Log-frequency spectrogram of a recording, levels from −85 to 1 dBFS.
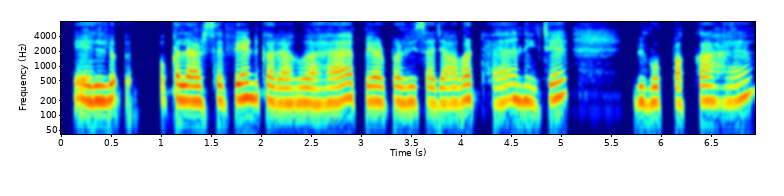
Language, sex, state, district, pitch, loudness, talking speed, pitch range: Magahi, female, Bihar, Gaya, 200 Hz, -21 LUFS, 145 wpm, 190-220 Hz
